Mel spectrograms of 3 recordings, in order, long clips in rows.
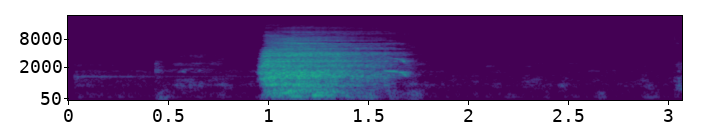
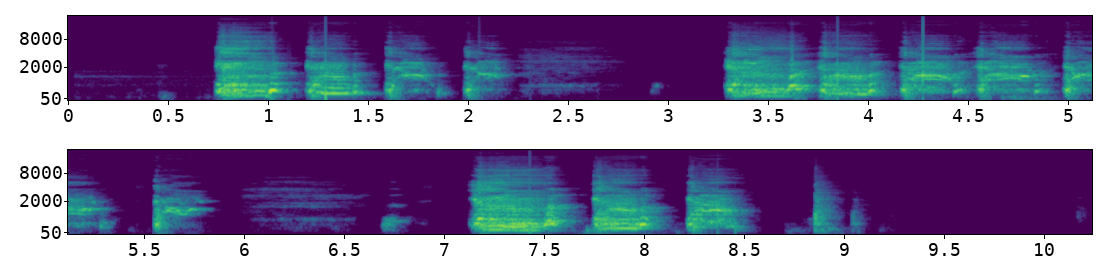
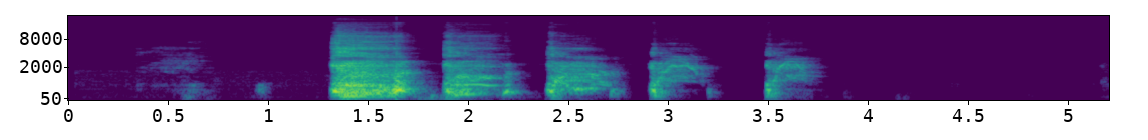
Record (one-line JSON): {"exhalation_length": "3.1 s", "exhalation_amplitude": 4701, "exhalation_signal_mean_std_ratio": 0.36, "three_cough_length": "10.2 s", "three_cough_amplitude": 32768, "three_cough_signal_mean_std_ratio": 0.48, "cough_length": "5.2 s", "cough_amplitude": 32767, "cough_signal_mean_std_ratio": 0.32, "survey_phase": "beta (2021-08-13 to 2022-03-07)", "age": "45-64", "gender": "Female", "wearing_mask": "No", "symptom_cough_any": true, "symptom_runny_or_blocked_nose": true, "symptom_fatigue": true, "symptom_fever_high_temperature": true, "symptom_headache": true, "symptom_change_to_sense_of_smell_or_taste": true, "symptom_loss_of_taste": true, "symptom_onset": "3 days", "smoker_status": "Never smoked", "respiratory_condition_asthma": false, "respiratory_condition_other": false, "recruitment_source": "Test and Trace", "submission_delay": "2 days", "covid_test_result": "Positive", "covid_test_method": "RT-qPCR", "covid_ct_value": 19.0, "covid_ct_gene": "ORF1ab gene", "covid_ct_mean": 19.5, "covid_viral_load": "410000 copies/ml", "covid_viral_load_category": "Low viral load (10K-1M copies/ml)"}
